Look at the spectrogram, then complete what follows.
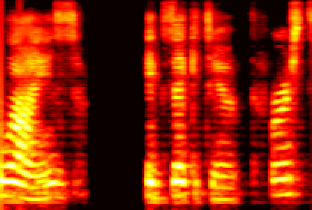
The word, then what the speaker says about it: executive: Instead of X, we say egg.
